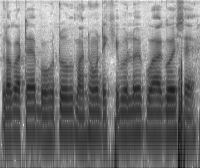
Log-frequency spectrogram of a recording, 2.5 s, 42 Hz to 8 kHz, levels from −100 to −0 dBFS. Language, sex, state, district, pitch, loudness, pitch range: Assamese, male, Assam, Hailakandi, 120 Hz, -19 LUFS, 110-125 Hz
